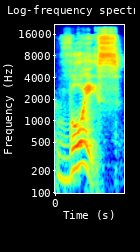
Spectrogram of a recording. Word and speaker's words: voice: all and we have to learn that the o i says oi so we had to learn all of that in order for us to understand or read the word voice so that you can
